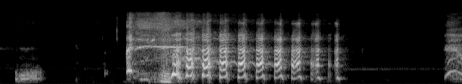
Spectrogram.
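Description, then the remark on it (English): A pet dog lets out a loud, drawn-out burp lasting about two seconds, croaky and rattling with a rapid string of pulses, with brief bits of a voice just before and after. “He just burped so loud. It was my dog.”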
